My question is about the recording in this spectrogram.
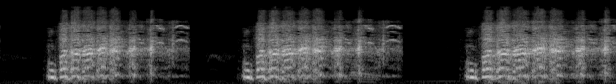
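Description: A frog screaming with its mouth wide open, three long harsh cries of about one and a half seconds each with short pauses between them: the distress scream a frog gives when it feels threatened.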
